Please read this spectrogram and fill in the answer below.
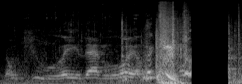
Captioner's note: punch thuds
